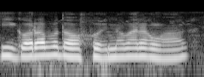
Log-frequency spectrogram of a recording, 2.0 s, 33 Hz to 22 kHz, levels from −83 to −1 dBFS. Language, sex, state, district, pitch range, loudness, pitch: Chakma, female, Tripura, Dhalai, 180-200 Hz, -16 LUFS, 190 Hz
